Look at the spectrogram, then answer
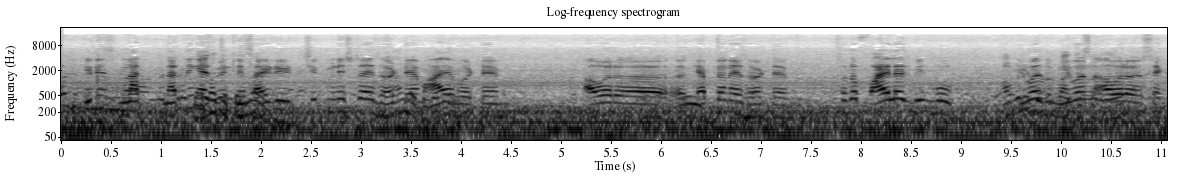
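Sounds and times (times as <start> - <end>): man speaking: 0.0 - 4.5, 5.2 - 11.0.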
